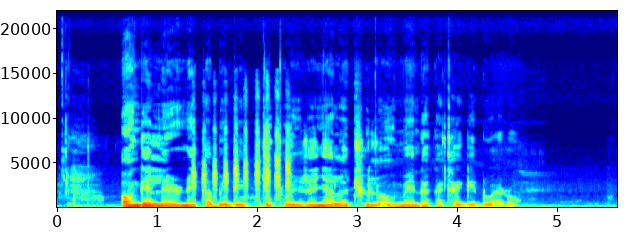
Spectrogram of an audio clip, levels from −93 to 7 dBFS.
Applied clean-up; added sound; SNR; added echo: none; Bird; 17 dB; none.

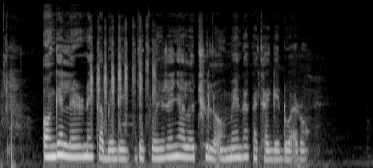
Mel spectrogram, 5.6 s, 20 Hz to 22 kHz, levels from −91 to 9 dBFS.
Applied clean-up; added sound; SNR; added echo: neural mask model RNNoise.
